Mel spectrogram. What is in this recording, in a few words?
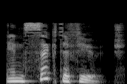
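"insectifuge", British English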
